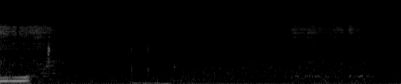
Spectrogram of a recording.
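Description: A brief low voice sound at the very start, then a few faint scattered clicks and a soft rustle near the end, picked up by a webcam call microphone.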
